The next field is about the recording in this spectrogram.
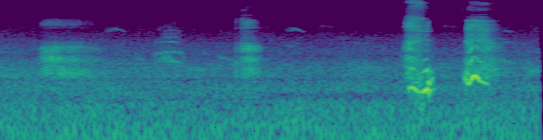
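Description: Cranes calling at their roost, where large numbers have gathered: a few harsh, quiet calls spread across the stretch, the last two bursts louder and clearer than the first ones, with no voices.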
